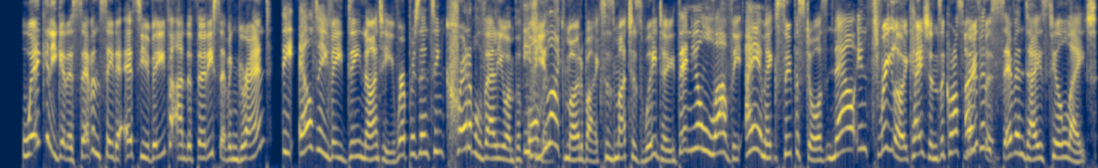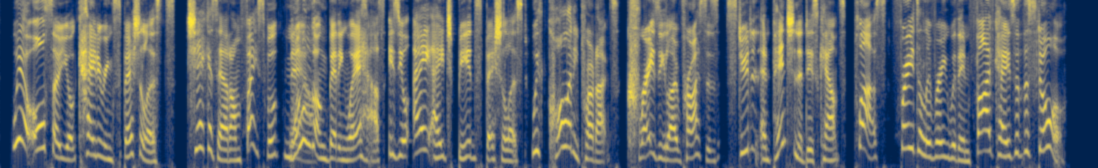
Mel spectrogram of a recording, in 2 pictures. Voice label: Hard Sell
